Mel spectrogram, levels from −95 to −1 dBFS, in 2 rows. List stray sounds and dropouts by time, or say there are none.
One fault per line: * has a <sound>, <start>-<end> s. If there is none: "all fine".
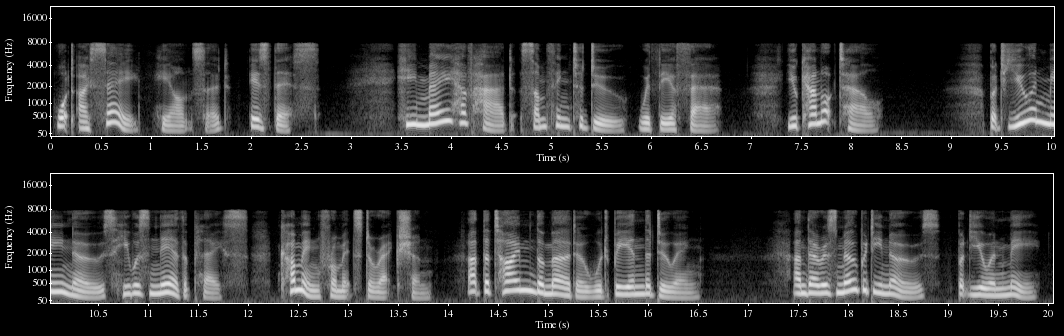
all fine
